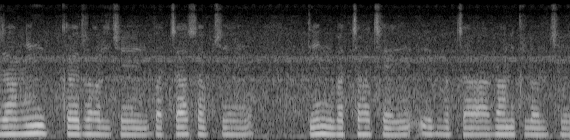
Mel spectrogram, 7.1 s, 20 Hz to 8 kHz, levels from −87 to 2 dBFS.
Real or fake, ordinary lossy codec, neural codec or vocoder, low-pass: real; none; none; 7.2 kHz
